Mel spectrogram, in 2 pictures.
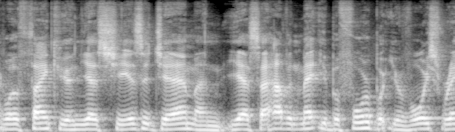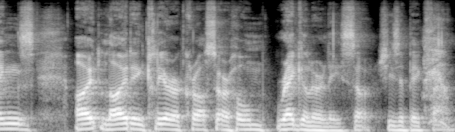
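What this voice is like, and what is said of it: Northern Irish accent, Scottish-sounding. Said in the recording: “you obviously have a really cool accent ... it's from Northern Ireland ... the Northern Irish accent is much closer to Scottish sounding than the Southern Irish accent ... Shrek is the one that most people think I sound like”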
